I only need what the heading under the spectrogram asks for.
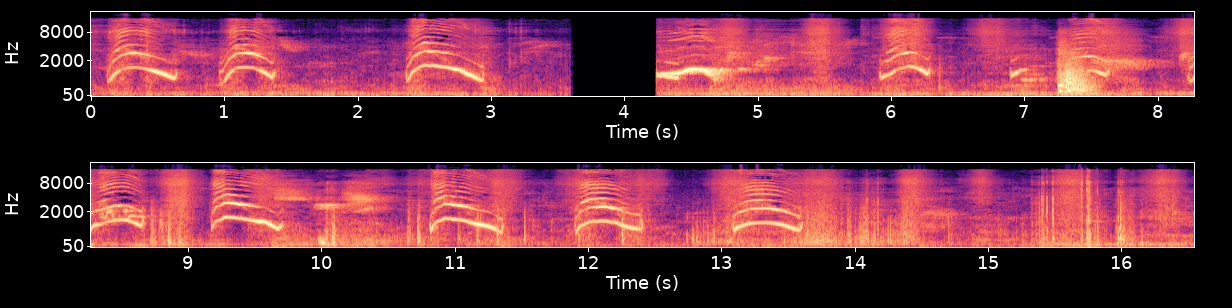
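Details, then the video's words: A baby kitten calls repeatedly, giving over a dozen short arched mews that rise and fall, spaced roughly one second apart, with a steady low hum and a brief pause partway through. "Baby Kitten vioce"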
